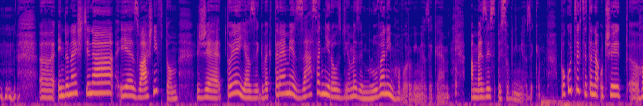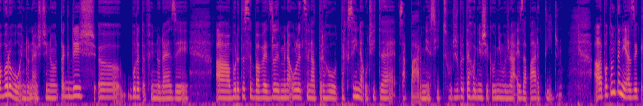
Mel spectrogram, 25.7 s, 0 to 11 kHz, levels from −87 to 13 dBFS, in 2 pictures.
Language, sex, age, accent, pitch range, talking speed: Czech, female, 30-49, native, 180-215 Hz, 150 wpm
